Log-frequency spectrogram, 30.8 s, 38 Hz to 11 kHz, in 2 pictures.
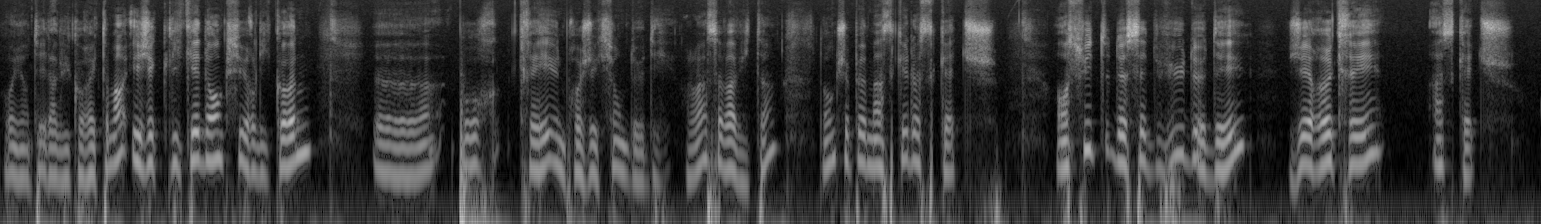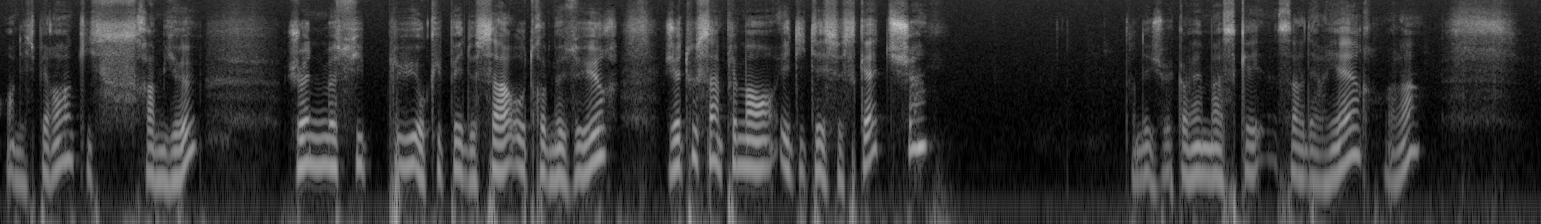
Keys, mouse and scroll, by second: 5.9 click, 8.6 click, 9.7 space, 11.4 click, 14.3 click, 24.4 click, 27.0 click, 27.7 click, 28.2 space, 29.9 click, 30.6-30.8 scroll up 3.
